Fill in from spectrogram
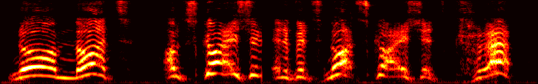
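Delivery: loud, high-pitched ranting Scotsman; Mike Myers impersonation. Acted. Host ranting as a comic Scotsman, shouted impersonation. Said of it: "doing my best Mike Myers impersonation".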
